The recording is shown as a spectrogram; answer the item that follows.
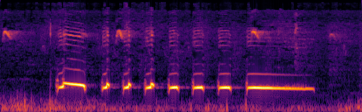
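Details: Bangkok-type zebra dove singing vigorously, used to prompt other doves to sing: a long opening coo, six short clipped coos, then one drawn-out level coo over a low background hum.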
